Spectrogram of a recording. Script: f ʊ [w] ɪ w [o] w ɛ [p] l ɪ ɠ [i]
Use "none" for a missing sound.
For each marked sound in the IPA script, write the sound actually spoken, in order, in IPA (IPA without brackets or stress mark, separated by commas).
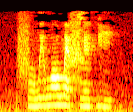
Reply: w, ɔ, f, i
